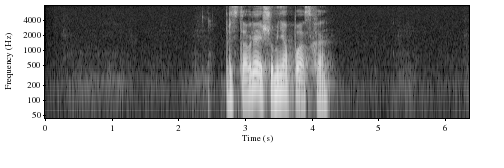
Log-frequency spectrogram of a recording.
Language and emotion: Russian, neutral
